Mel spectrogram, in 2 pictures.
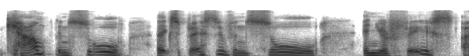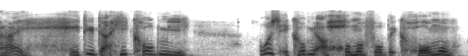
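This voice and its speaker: On a podcast where he co-hosts and reviews films, a man speaks in an unhurried, husky, fairly bright voice, though he says his voice is deep and straight-sounding. He chats animatedly and casually, putting on exaggerated voices for retold stories, recorded dry on a slightly dull mic.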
